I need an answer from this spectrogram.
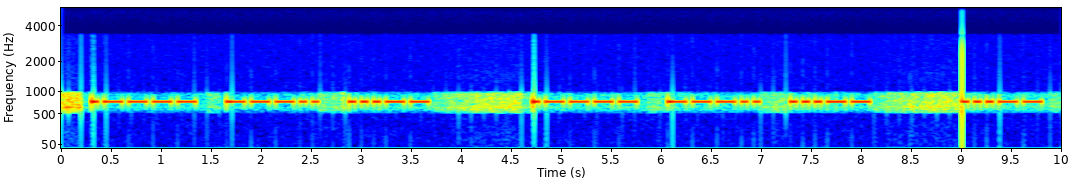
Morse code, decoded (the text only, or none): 183 183 3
